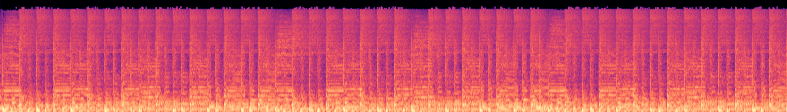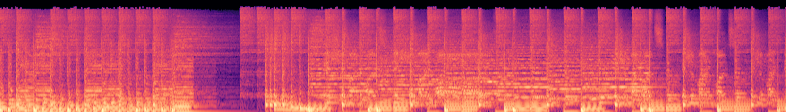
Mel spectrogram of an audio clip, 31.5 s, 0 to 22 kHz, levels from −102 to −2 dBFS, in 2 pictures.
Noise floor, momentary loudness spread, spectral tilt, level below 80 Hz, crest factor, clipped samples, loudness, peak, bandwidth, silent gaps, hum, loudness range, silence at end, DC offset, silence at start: -41 dBFS; 4 LU; -4.5 dB/octave; -18 dBFS; 14 dB; under 0.1%; -15 LUFS; 0 dBFS; 17.5 kHz; none; none; 2 LU; 0 s; under 0.1%; 0 s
